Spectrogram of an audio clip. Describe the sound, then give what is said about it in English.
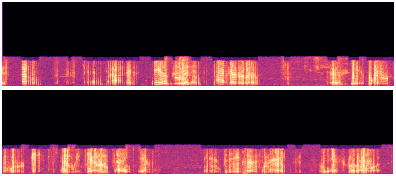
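A thin, phone-quality voice breaks up into choppy, garbled bursts, cutting out abruptly into short stretches of silence before returning, with the connection sounding unstable throughout. “I don't know what happened to your phone if you moved somewhere, but it's kind of cutting in and out bad.”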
